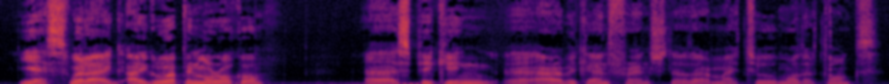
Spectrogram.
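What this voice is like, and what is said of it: Vaguely French-sounding accent. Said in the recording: “you're not from Alabama when they hear your accent. That sounds vaguely French to me.”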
